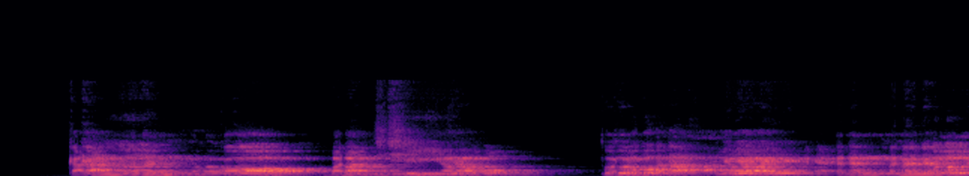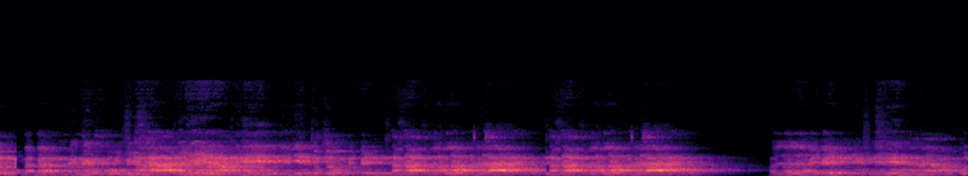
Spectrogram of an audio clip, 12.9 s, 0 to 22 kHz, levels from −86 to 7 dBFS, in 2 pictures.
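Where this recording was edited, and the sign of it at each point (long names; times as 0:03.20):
0:06.56: cut off before it has died away
0:10.09: the same again, the last 1.05 s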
